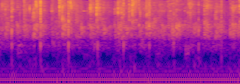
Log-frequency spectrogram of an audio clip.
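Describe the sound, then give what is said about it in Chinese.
A church audience applauds the choir and worship team, a loud, dense, steady wash of many hands clapping together throughout. “我俾啲掌声我哋嘅诗班敬拜队吓”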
